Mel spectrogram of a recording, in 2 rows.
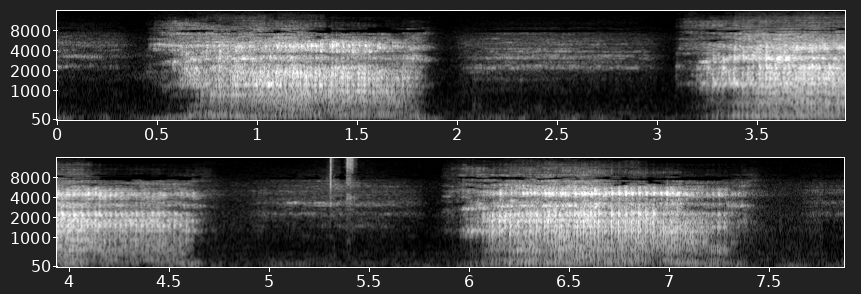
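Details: Sleeping coworker offshore snoring: three loud, rough, rattling snores, each about a second and a half long, at roughly 22 breaths a minute, with quiet breathing between.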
